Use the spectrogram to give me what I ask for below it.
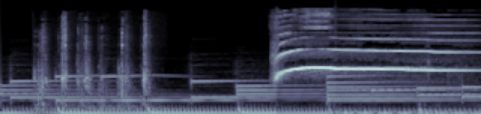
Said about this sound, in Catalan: Un xiscle es va sentir.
